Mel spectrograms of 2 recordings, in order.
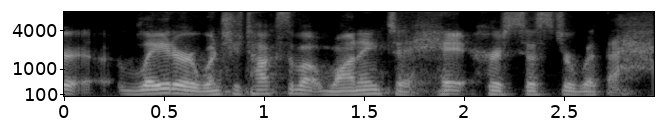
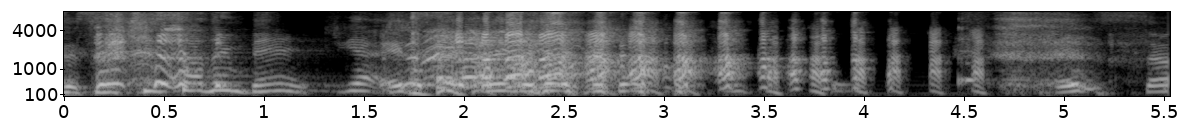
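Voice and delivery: laughing; 9 semitones higher, 7 dB louder than usual. Real, not acted. Laughing while repeating joke.

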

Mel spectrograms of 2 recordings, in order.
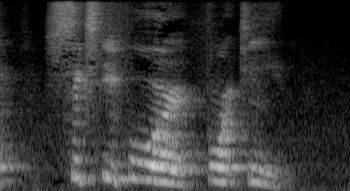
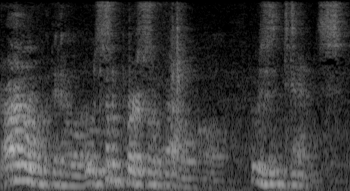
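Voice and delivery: ordinary delivery

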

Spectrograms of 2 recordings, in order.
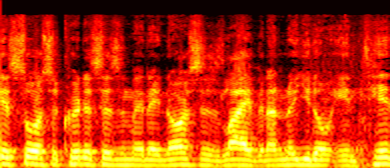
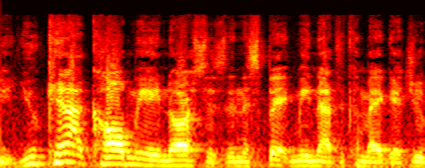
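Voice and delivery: ordinary talk, nothing marked

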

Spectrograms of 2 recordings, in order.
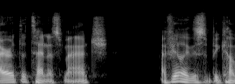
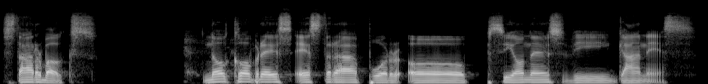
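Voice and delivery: slow, careful Spanish accent; much slower than usual. Shown as a demonstration. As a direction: read the sign slowly in a Spanish accent. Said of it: "I'm gonna do it in the Spanish accent".

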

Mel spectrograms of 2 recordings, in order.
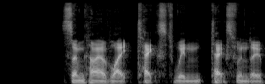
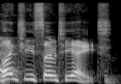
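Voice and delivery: much higher and louder exclamation; excited; 7 dB louder than usual. Real, not acted. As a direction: shout the year in disbelief. Repeats the answer after "seriously?.

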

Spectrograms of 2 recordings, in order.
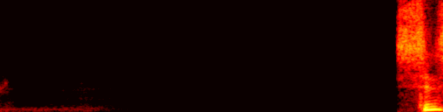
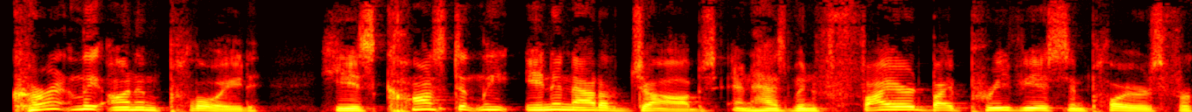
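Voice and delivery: usual speaking voice

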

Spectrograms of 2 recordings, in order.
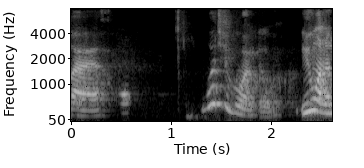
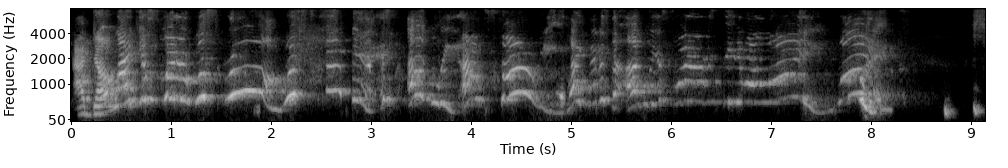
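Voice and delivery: much higher, fast, half-shouted through laughter; flustered cry of alarm, laughing it off; laughing mock panic. Mock panic at crying customer.

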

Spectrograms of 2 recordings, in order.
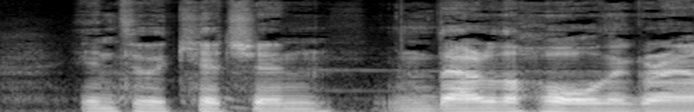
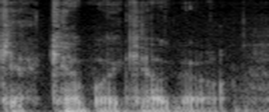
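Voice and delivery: hushed, low confirmation; whispered reply; 7 semitones lower, 17 dB quieter than usual. Acted. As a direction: answer discreetly under your breath. Parents answer the aside.

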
